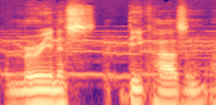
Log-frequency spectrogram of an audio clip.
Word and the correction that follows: Marinus Dijkhuizen: Again, I think I'm saying his name incorrectly, but I'll go with it. – Marinus Dijkhuizen. – There you go.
